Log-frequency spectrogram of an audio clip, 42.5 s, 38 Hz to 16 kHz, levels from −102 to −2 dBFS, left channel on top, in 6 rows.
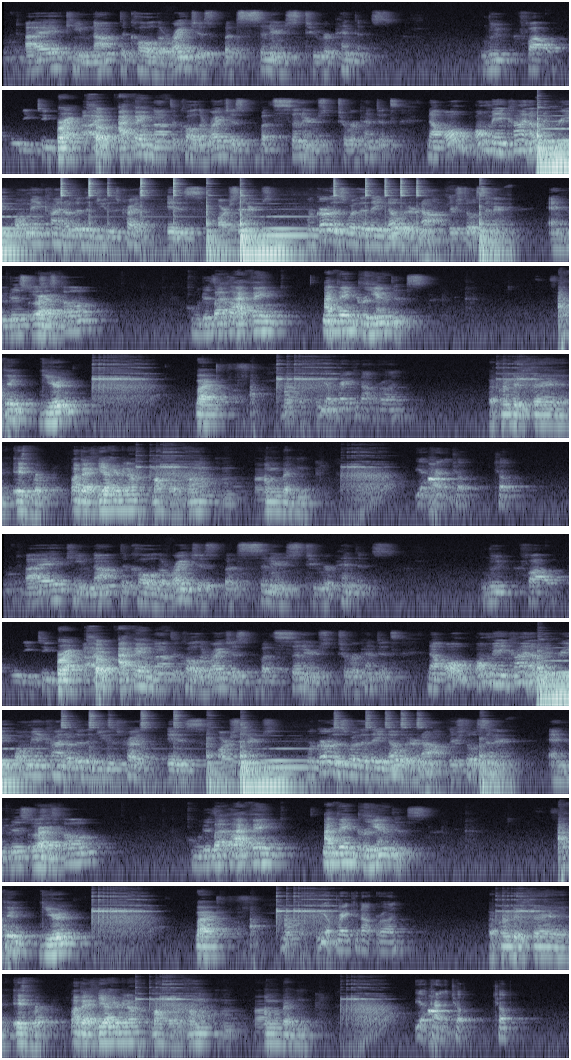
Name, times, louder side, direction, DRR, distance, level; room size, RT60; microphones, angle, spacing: voice 1, 0.3-4.8 6.0-6.3 6.6-6.9 7.2-7.7 8.1-12.0 12.4-17.5 18.0-20.5 21.0-22.4 23.6-24.3 25.3-26.5, left 1 dB, 50° left, 1 dB, 0.7 m, -33 dB
voice 2, 7.8-8.9 21.6-22.0 23.9-24.6 25.3-26.2 28.2-29.2 30.8-31.0 31.9-32.0 34.4-35.9 36.3-38.3 38.6-39.2 40.7-40.9, equal, 15° right, -2 dB, 0.5 m, -27 dB
sound 1, 13.8-15.0 15.2-15.5 15.9-16.0 16.3-16.4 16.7-18.4 18.7-19.5 20.1-20.5, left 4 dB, 85° left, 0.3 m, -26 dB
Chink clink, 29.5-30.2 31.8-32.7 34.5-35.3 37.1-38.1 39.7-40.3 40.7-40.8, right 2 dB, 55° right, 0.7 m, -35 dB
voice 3, 32.3-33.3 40.6-41.2 41.6-41.8, right 5 dB, 85° right, 7 dB, 0.4 m, -35 dB
2.7 x 2.0 x 3.5 m, 0.67 s
head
